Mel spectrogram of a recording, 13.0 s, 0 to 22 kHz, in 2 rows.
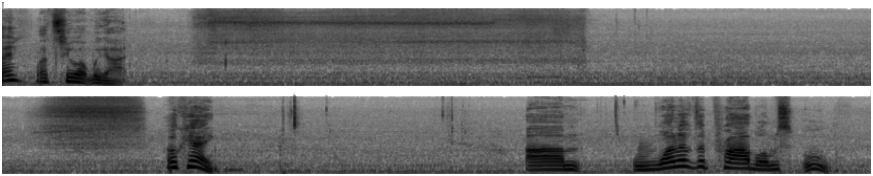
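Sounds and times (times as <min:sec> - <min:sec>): exhaled vapour hiss: 0:01.2 - 0:11.3
hiss of air through atomizer: 0:01.4 - 0:04.5, 0:06.7 - 0:07.8.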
